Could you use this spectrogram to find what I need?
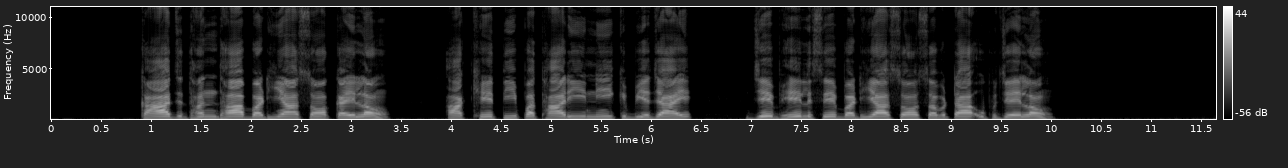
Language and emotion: Maithili, neutral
